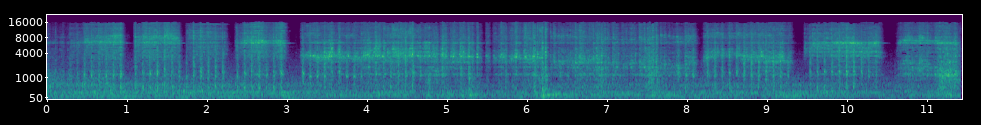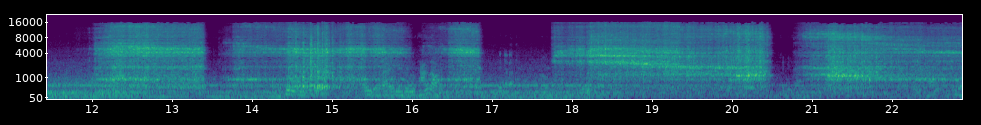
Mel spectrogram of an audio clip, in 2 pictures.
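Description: Hand-held turning tool cutting into a large wooden cylinder spinning on a lathe: a continuous rasping scrape as shavings come off. The scrape breaks off for a moment several times, mostly in the second half.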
